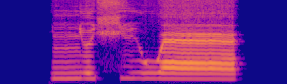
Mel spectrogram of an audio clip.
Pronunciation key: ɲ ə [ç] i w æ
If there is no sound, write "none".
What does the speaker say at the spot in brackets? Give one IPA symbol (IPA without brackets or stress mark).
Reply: ç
